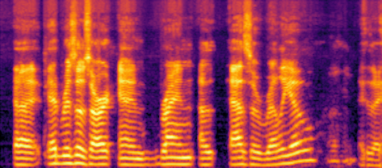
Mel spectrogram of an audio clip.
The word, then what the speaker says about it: Azzarello: I mean, the art, Ed Rizzo's art, and Brian Azzarello.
